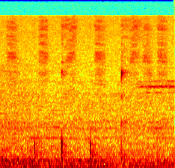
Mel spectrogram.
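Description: Marker pen writing on a white board: faint, short scratchy strokes, about four in two seconds.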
